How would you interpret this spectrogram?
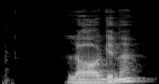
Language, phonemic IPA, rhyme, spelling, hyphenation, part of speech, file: Norwegian Bokmål, /ˈlɑːɡənə/, -ənə, lagene, la‧ge‧ne, noun, Nb-lagene.ogg
- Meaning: 1. definite plural of lag (“layer; team”) 2. definite plural of lag (“district; law”)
